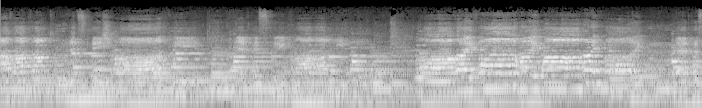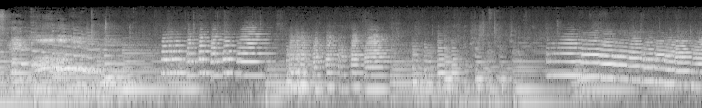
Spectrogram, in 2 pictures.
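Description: Youth choir singing in several parts, sustained chords moving every second or so, with the voices sliding down in pitch together near the end.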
